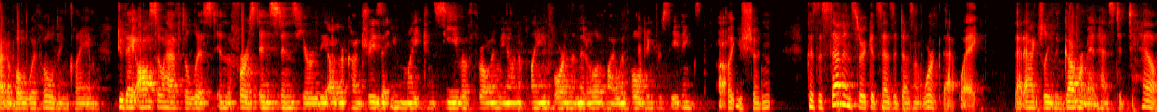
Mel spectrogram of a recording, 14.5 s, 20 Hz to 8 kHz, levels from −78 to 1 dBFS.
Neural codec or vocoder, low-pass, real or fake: vocoder, 44.1 kHz, 128 mel bands every 512 samples, BigVGAN v2; 7.2 kHz; fake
